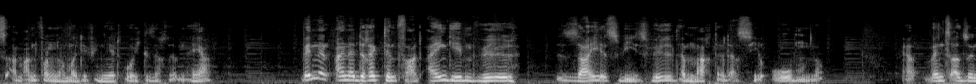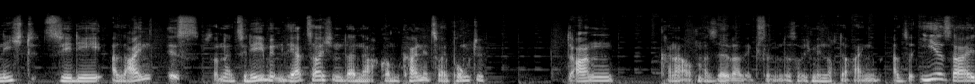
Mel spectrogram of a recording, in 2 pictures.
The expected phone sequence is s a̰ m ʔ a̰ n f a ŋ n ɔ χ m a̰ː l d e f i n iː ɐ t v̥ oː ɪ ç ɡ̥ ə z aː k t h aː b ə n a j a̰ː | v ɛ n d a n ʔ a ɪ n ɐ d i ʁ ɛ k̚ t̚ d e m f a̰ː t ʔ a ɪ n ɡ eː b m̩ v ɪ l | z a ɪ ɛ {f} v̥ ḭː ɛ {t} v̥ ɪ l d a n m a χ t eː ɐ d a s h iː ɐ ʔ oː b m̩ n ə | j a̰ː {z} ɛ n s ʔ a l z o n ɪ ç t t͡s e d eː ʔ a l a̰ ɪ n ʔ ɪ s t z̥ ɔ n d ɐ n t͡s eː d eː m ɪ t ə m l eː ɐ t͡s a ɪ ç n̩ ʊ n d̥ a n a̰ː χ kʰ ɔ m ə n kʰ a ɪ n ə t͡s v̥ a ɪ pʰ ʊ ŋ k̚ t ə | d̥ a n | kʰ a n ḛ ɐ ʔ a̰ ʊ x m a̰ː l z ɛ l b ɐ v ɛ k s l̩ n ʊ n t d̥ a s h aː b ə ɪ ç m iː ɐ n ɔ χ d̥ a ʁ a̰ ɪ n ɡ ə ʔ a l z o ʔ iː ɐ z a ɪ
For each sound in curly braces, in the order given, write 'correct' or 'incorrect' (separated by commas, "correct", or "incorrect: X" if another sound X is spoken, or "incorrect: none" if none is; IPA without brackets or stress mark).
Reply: incorrect: s, incorrect: s, incorrect: v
